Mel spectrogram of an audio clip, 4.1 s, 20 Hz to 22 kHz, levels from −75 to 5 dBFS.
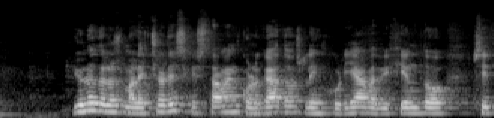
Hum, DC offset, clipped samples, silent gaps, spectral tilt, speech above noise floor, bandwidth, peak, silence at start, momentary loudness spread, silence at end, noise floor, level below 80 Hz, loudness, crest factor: none; under 0.1%; under 0.1%; none; -5.5 dB/octave; 33 dB; 13.5 kHz; -2 dBFS; 0 s; 7 LU; 0 s; -51 dBFS; -64 dBFS; -18 LUFS; 18 dB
